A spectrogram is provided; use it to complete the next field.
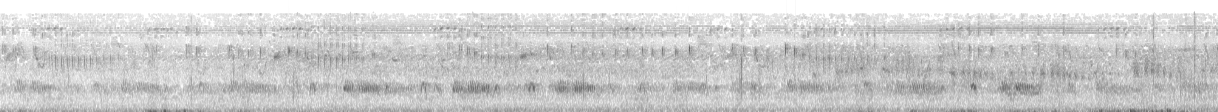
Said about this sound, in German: Ja, dieses Vogelgezwitscher. Das war schön, immer damit irgendwie ein bisschen geweckt zu werden.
